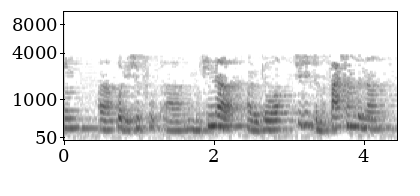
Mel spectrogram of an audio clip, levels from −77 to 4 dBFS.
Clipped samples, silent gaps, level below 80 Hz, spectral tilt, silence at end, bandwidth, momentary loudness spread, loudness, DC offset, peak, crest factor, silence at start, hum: under 0.1%; none; -64 dBFS; -10.5 dB/octave; 0 s; 4 kHz; 10 LU; -28 LUFS; under 0.1%; -10 dBFS; 18 dB; 0 s; none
